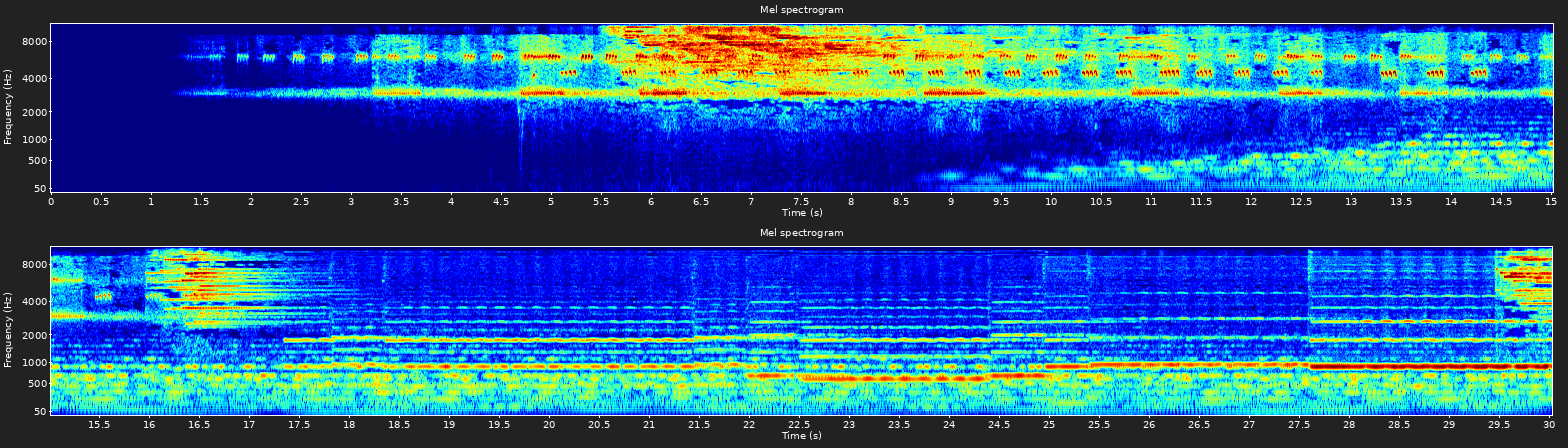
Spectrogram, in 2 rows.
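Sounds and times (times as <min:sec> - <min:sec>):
insects chirping: 0:01.2 - 0:17.5
slow ambient music: 0:05.6 - 0:30.0.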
